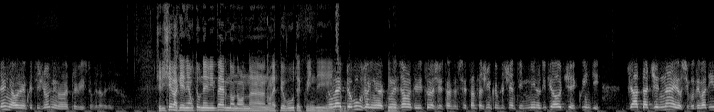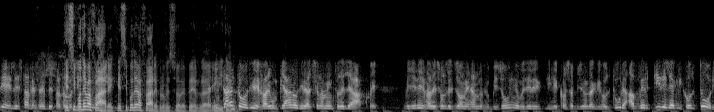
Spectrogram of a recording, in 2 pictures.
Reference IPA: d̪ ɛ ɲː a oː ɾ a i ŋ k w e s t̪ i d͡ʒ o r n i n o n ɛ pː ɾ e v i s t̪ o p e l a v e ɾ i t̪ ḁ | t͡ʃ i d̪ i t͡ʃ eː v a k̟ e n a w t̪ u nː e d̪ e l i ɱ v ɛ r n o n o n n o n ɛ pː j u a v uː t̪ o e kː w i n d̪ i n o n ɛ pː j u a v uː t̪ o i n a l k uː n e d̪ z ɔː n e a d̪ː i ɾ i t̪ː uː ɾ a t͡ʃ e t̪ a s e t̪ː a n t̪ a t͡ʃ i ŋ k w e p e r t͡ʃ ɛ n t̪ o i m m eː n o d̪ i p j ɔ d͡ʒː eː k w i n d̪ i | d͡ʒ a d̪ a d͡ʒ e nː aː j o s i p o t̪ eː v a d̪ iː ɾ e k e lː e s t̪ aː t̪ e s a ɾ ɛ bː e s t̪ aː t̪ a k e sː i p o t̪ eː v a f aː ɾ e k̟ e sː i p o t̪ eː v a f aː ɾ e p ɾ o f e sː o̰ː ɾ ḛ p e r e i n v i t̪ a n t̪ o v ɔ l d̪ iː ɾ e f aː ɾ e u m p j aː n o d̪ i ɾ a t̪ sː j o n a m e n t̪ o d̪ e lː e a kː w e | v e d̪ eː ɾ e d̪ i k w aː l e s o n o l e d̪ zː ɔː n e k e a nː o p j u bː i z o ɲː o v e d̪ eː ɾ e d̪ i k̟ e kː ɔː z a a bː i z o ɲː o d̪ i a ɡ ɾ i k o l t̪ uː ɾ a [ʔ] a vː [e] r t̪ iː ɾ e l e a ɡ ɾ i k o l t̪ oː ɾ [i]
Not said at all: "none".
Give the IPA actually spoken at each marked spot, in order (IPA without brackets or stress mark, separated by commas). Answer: ʔ, e, i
